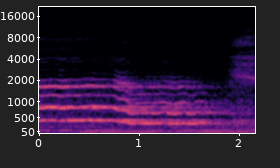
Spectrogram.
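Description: A woman's singing voice holding one long note that steps down in pitch about a second in and fades near the end.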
